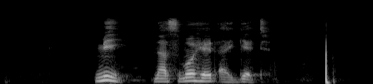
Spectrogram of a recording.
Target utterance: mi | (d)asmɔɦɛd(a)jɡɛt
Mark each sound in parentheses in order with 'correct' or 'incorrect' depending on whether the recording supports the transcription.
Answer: incorrect: n, correct

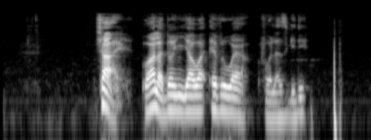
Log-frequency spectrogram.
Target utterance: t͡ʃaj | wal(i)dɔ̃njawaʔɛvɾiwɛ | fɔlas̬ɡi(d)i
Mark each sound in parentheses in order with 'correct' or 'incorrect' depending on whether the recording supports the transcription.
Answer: incorrect: a, correct

